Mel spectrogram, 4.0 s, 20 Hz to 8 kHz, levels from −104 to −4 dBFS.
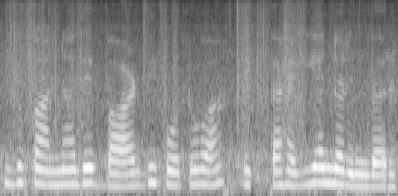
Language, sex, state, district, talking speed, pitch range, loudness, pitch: Punjabi, female, Punjab, Kapurthala, 165 wpm, 195-230 Hz, -15 LUFS, 210 Hz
